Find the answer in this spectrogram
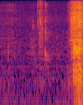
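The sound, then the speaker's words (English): Biting into a fresh-baked chocolate chip cookie, soft and almost brownie-like: a faint crunch comes first, then one loud, crisp bite near the end. “what do you taste? It's a chocolate chip yeah, cookie. Yeah. Almost brownie-esque.”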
